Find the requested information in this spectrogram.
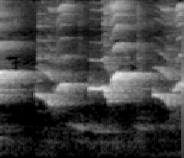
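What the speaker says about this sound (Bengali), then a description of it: "কত সুন্দর প্রত্যেকটা পাখি কিন্তু ডাকাডাকি করতেছে" Pet cockatiels in an aviary call just after feeding, a run of bright, close chirps and whistled tweets that rise and fall in quick succession with brief gaps, heard alone without voices.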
